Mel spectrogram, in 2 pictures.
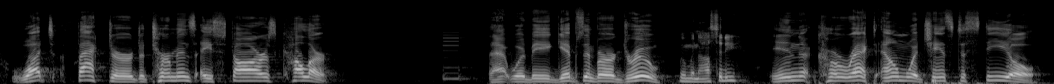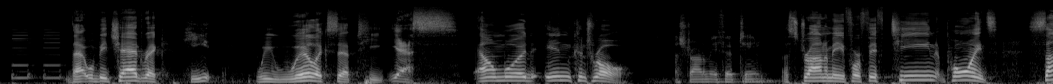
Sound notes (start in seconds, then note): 4.4 buzzer rings; 10.6 buzzer rings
